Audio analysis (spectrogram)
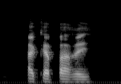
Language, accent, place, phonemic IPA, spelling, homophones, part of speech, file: French, France, Lyon, /a.ka.pa.ʁe/, accaparez, accaparai / accaparé / accaparée / accaparées / accaparer / accaparés, verb, LL-Q150 (fra)-accaparez.wav
- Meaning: inflection of accaparer: 1. second-person plural present indicative 2. second-person plural imperative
